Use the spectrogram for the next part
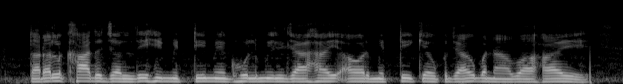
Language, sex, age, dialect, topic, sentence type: Magahi, male, 25-30, Western, agriculture, statement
